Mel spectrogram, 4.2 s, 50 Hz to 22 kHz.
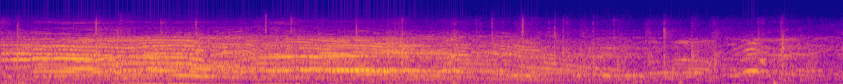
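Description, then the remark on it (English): A large crowd roars and cheers continuously as over-50s football teams, the Cowboys and Williamstown, run out onto the field on a Sunday; a dense wall of many overlapping voices that stays loud throughout, swelling slightly in the middle before easing a little toward the end. “They're all running out there now to the cheers of the crowd.”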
